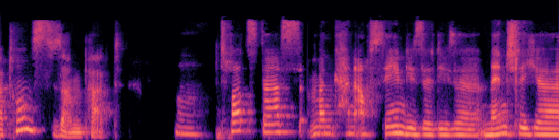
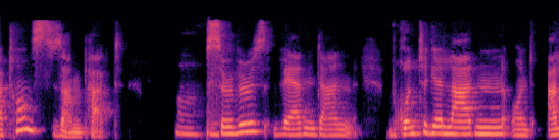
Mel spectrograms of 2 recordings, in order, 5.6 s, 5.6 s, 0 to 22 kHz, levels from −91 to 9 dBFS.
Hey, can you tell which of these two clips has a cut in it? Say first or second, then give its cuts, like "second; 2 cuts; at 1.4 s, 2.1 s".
second; 1 cut; at 2.1 s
